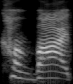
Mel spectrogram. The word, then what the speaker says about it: Kawaii: Kawaii, that's the correct way to pronounce my first name. The W in Hawaiian is actually pronounced as a V in some cases.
